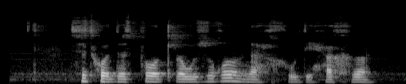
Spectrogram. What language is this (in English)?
Kabardian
